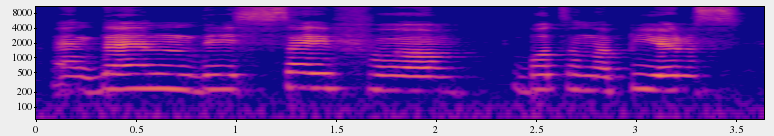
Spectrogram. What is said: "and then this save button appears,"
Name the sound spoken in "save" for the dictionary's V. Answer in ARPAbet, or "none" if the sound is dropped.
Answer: F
